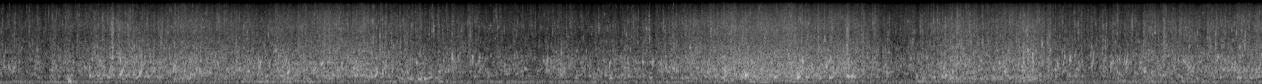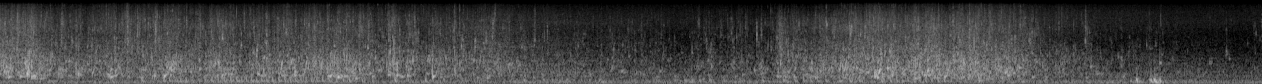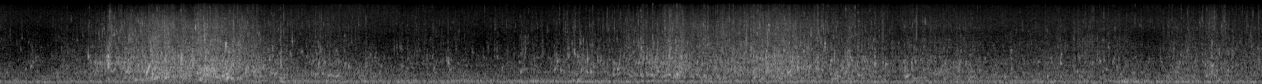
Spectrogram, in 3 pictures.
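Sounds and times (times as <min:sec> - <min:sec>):
water filling tide pools: 0:00.0 - 0:37.8.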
